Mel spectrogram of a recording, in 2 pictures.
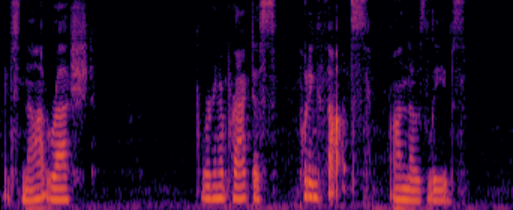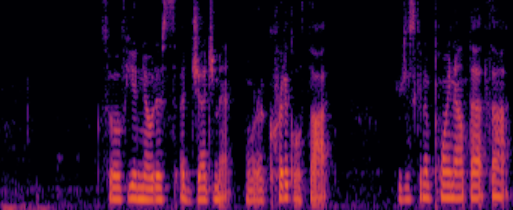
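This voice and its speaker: Low, creaky-voiced woman guiding meditation. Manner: gentle, invitational, conversational phrasing. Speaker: meditation guide, counselor. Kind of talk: guided meditation instruction.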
